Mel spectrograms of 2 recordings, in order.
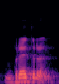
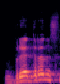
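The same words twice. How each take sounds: First: ब्रेदरन said softly with no final s; quiet correcting ब्रेदरन; correct form. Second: Said in the usual way. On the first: Shown as a demonstration. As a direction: end ब्रेदरन cleanly on the n, no s. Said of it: "ब्रेदरन्स नहीं बोलेंगे". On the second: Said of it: "नहीं बोलेंगे".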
